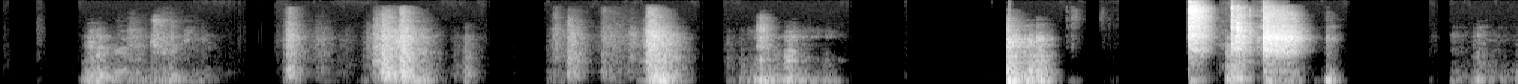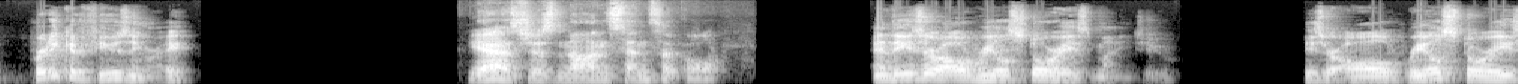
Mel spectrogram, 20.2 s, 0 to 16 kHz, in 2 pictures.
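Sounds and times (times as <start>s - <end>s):
scattered thumps and knocks: 1.9s - 5.5s, 6.7s - 7.2s
door being handled and shut: 2.5s - 2.9s
speech: 10.4s - 11.5s, 13.2s - 15.0s, 15.9s - 17.9s, 18.8s - 20.2s.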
